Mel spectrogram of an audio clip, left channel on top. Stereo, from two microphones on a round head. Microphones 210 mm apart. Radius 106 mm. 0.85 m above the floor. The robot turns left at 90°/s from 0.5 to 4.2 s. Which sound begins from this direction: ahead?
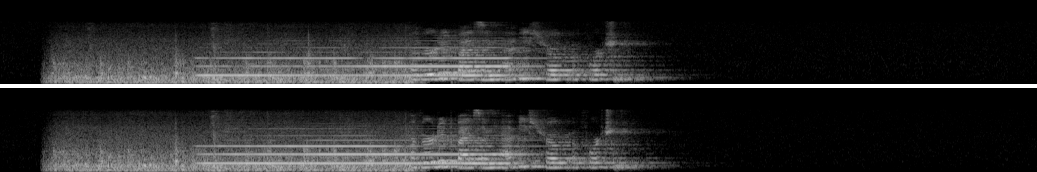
A flute, at 1.9 s.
